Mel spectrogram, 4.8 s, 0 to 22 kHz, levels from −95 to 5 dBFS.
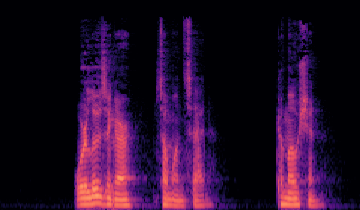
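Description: Speech with corrupt frames decoded at 1.49–1.54 s, 2.64–2.66 s and 3.72 s: damaged compressed frames played anyway, giving short squeaky bursts that fade each time, seen as stray vertical smears on a spectrogram.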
